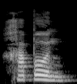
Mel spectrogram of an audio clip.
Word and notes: japon: Spain Spanish

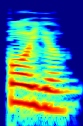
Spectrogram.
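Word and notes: pollo: European Spanish

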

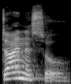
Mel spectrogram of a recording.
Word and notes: dinosaur: British English

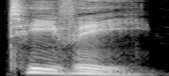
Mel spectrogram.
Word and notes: tv: British English

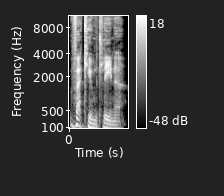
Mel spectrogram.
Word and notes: vacuum cleaner: British English

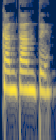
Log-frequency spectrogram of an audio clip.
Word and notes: cantante: Spain Spanish

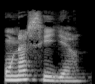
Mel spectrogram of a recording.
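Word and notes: una silla: European Spanish

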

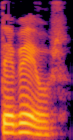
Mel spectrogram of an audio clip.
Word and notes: tebeos: Spain Spanish

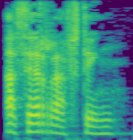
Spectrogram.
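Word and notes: hacer rafting: Spanish (Spain)

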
